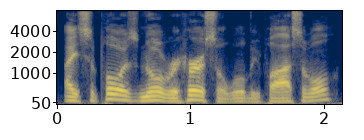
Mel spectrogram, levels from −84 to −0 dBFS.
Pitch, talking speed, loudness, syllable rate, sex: 115 Hz, 195 wpm, -15 LUFS, 6.4 syllables/s, male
